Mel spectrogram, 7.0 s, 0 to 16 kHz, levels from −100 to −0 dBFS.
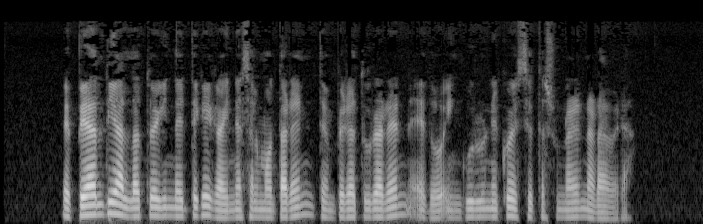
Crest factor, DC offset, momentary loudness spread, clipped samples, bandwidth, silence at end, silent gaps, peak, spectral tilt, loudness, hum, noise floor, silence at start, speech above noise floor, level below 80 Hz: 22 dB; under 0.1%; 11 LU; under 0.1%; 11.5 kHz; 0.75 s; none; -6 dBFS; -6.5 dB/octave; -26 LUFS; none; -73 dBFS; 0.65 s; 47 dB; -64 dBFS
